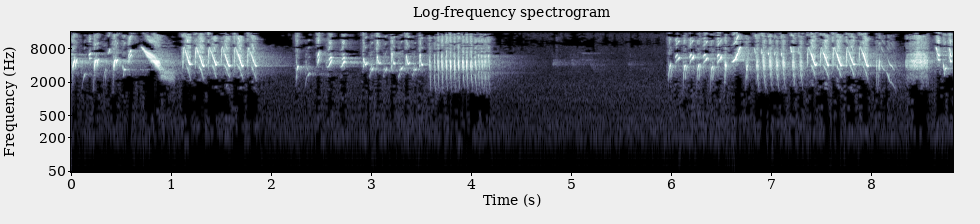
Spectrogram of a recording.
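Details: European goldfinch singing on 19 June 2018, near-continuous sprightly twittering with quick chirps, buzzy trills and slurred notes, broken by a silent pause of about two seconds before the jingling song resumes.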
